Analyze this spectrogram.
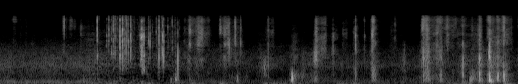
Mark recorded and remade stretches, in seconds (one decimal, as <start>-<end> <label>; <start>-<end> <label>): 0.0-0.9 remade; 0.9-1.8 recorded; 1.8-5.2 remade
